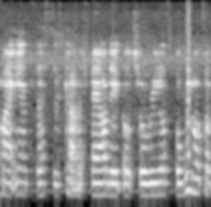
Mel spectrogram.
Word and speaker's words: Ocho Rios: They ready to go to Ocho Rios, which Natalie says Ocho Rios. That's not the right pronunciation. It's Spanish for 8 rivers. Okay, so it's Ocho Rios. All right, but anyway. Yep, roll it a tongue. Roll it, Rios.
